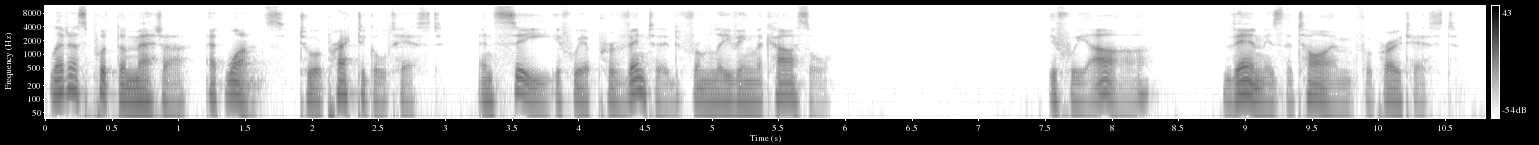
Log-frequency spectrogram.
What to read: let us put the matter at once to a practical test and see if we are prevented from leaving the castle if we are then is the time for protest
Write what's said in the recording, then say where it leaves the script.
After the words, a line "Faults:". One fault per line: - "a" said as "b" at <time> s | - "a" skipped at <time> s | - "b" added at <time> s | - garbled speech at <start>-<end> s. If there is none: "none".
let us put the matter at once to a practical test and see if we are prevented from leaving the castle if we are then is the time for protest
Faults:
none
